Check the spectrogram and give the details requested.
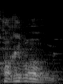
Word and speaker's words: Corriveau: Corribó. Corribó. Me cuesta trabajo a mí pronunciar la R francesa, pero por eso dejo que Tania lo haga, porque ella lo pronuncia muy bien.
